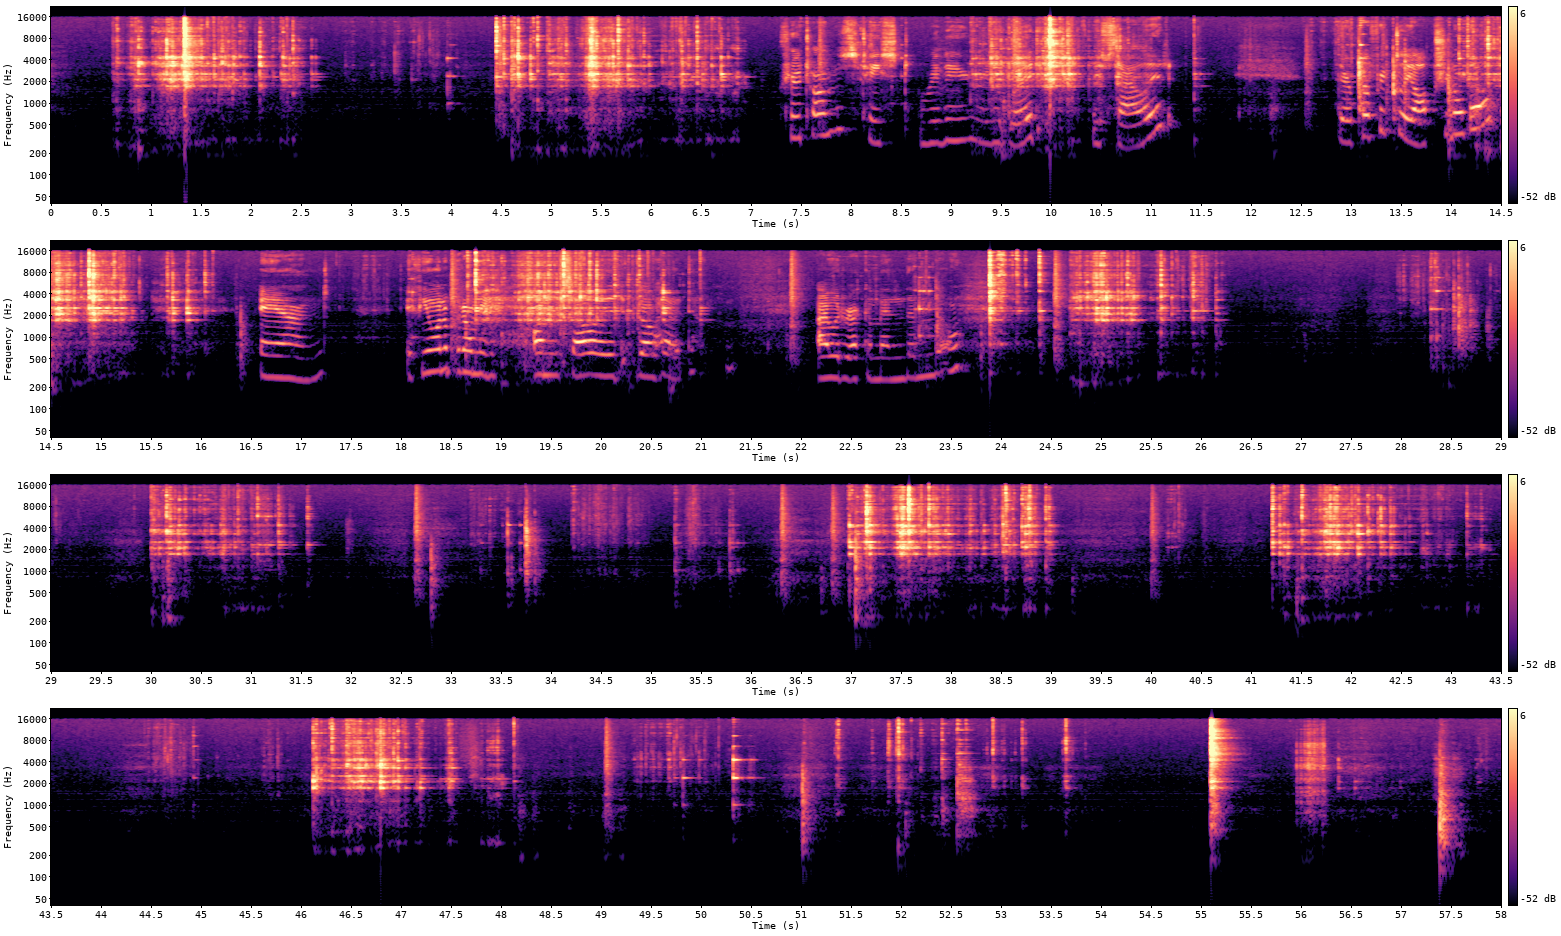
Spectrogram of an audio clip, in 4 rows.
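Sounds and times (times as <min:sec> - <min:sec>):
metal spoon scraping glass jar: 0:04.0 - 0:07.0, 0:09.2 - 0:10.9, 0:13.0 - 0:16.2, 0:18.1 - 0:21.0, 0:46.2 - 0:48.2.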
